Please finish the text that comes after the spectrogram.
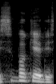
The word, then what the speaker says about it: spaghetti: 예전에 학교였어요 오늘의 영어입니다 스파게티 발음은 스파게티 스파게티 스파게티 스파게리 스파게리 스파게리 이렇게 하시면 되고요 원래는 이게 이탈리안 이탈리안 발음 이잖아요 스파게티 이데 미국에서는 스파게티라고 합니다 그래서 스파게티 뜻은 스파게티 10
